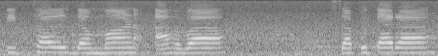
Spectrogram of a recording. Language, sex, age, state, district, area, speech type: Gujarati, female, 18-30, Gujarat, Valsad, rural, spontaneous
